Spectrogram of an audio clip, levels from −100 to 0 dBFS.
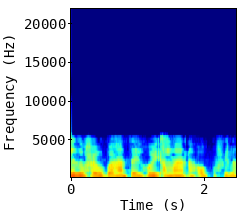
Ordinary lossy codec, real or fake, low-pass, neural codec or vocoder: none; fake; 5.4 kHz; codec, 16 kHz in and 24 kHz out, 2.2 kbps, FireRedTTS-2 codec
